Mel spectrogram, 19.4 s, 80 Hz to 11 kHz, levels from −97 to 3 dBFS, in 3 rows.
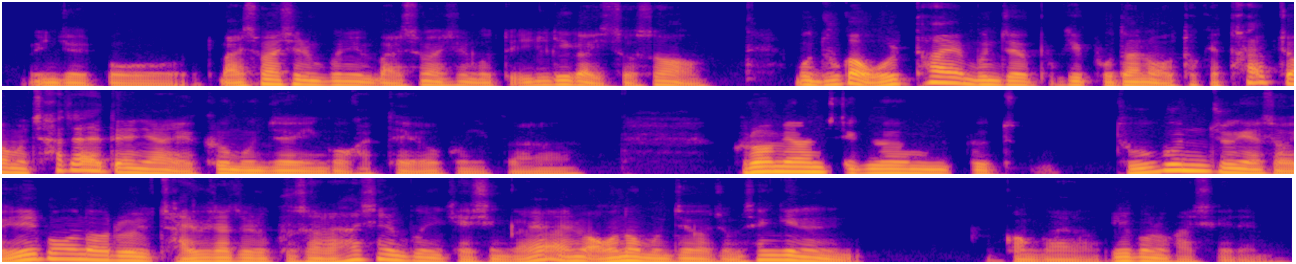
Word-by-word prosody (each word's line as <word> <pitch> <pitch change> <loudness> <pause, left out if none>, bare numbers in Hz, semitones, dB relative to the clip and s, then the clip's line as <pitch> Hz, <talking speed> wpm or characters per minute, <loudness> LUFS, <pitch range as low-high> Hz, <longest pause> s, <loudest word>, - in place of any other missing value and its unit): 인제 90 -3 -2
뭐 80 -3 -4 0.2
말씀하시는 120 +6 +1
분이 110 -2 0
말씀하시는 95 +3 -2
것도 90 0 -6
일리가 115 +1 +1
있어서 80 +2 -3 0.4
뭐 125 -3 +1
"누가 125 +5 +4
옳다."의 145 - +3
문제로 120 -5 +2
보기보다는 100 -2 -1
"어떻게 90 +3 -6
타협점을 155 - -1
찾아야 185 - 0
되느냐."의 110 -11 0
그 115 - -2
문제인 90 -4 +1
것 85 -1 -4
같아요 80 +2 -6
보니까. 75 -1 -11 1.1
그러면 150 +1 +6
지금 110 -2 +1
그 100 -2 -4
두 - - -27 0.5
두 125 +5 +1
분 180 -1 +6
중에서 110 - +1
일본어를 145 - +2
자유자재로 100 0 0
구사를 90 0 -3
하시는 145 -2 0
분이 105 -4 -2
계신가요? 80 -1 -2
아니면 120 0 +1
언어 110 +6 +4
문제가 90 -3 -1
좀 80 0 -5
생기는 115 - +1 0.8
건가요, 75 -2 -6
일본으로 110 -4 0
가시게 75 -2 -10
되면? 70 +1 -12
105 Hz, 370 characters per minute, -23 LUFS, 85-125 Hz, 1.1 s, 그러면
